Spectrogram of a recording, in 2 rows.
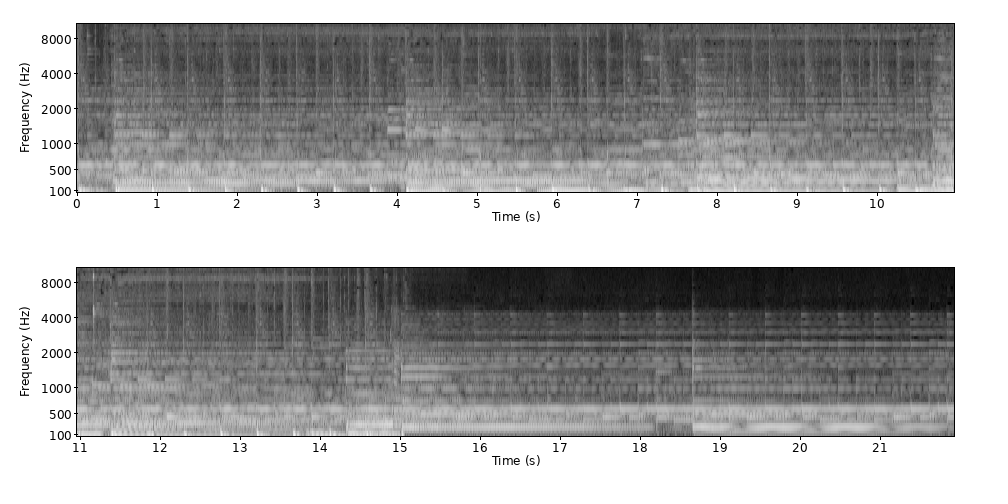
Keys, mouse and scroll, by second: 5.8 click, 6.7 middle click, 8.7 click, 10.1 middle click, 10.9 shift+middle click, 12.0 click, 13.5 middle click, 15.0 click, 16.4 middle click, 17.8 click, 19.2 scroll up 1, 19.3 middle click, 21.1 click.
